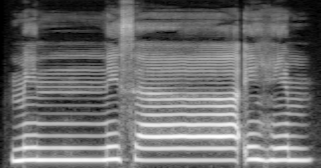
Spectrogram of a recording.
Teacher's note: نون میں ملا کے ایک ہی نون غنہ اور تشدید کے ساتھ پڑھیں گے۔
